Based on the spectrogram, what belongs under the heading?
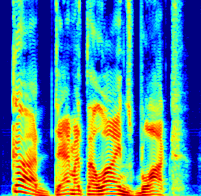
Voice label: world hospital, namvet, survivor voice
